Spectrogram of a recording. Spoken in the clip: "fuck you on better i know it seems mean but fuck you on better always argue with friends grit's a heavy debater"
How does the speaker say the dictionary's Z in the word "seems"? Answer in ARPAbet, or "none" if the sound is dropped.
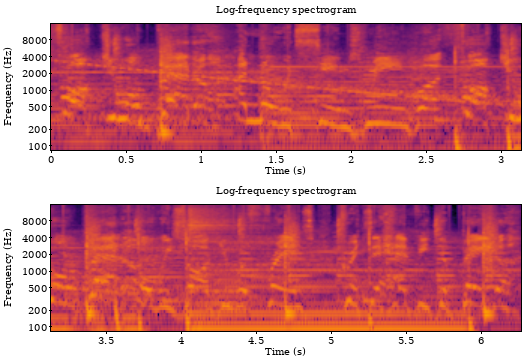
Z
